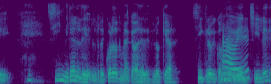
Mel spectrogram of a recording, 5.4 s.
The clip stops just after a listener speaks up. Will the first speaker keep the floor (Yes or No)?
Yes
